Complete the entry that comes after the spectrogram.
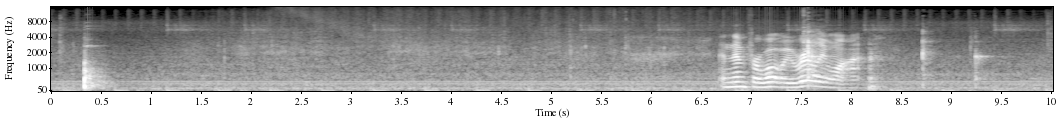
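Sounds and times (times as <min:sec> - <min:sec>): low hum: 0:01.4 - 0:07.4.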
